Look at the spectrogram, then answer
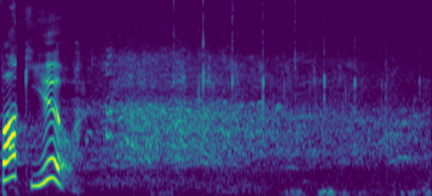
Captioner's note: audience laughter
